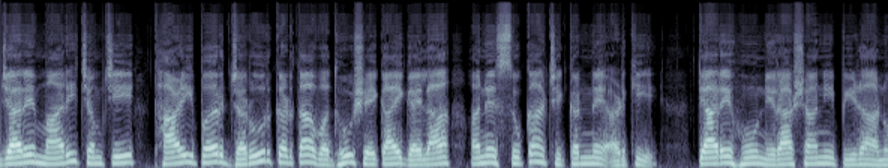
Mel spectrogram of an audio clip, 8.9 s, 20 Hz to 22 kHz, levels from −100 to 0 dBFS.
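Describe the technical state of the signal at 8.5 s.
At 8.5 s the speech sounds grainy and rough, with a noisy sheen over tones, as it does throughout the clip. The likely cause is Opus compression in its music mode, filling starved bands with folded or noise energy, which fits about 24 kbps.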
